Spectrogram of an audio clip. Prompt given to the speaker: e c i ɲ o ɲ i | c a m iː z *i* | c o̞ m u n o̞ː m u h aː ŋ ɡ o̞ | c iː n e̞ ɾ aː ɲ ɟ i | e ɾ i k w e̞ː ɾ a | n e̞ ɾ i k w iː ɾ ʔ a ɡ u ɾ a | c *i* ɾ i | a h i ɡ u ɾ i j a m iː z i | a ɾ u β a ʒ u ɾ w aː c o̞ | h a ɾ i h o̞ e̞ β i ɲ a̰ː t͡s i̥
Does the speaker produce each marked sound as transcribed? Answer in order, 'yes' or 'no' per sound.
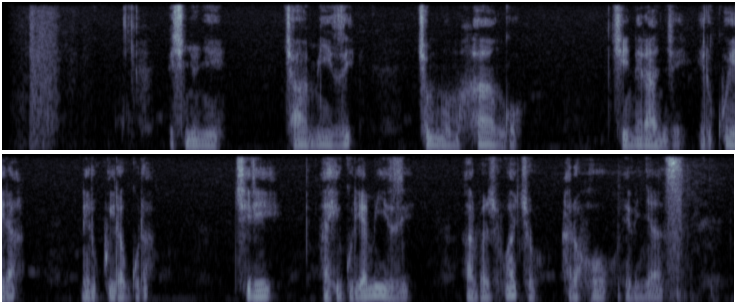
yes, yes

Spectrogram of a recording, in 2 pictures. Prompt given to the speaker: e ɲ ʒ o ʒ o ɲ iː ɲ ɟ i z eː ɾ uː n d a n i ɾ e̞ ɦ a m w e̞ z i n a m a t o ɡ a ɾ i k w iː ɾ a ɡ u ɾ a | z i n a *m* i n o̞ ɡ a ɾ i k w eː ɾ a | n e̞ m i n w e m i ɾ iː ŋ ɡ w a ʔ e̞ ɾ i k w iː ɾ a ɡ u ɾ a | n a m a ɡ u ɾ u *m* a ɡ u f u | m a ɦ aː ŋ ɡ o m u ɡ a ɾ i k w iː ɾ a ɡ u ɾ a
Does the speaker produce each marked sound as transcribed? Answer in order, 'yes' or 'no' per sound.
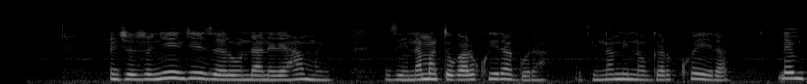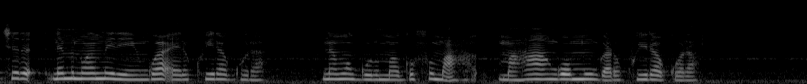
yes, yes

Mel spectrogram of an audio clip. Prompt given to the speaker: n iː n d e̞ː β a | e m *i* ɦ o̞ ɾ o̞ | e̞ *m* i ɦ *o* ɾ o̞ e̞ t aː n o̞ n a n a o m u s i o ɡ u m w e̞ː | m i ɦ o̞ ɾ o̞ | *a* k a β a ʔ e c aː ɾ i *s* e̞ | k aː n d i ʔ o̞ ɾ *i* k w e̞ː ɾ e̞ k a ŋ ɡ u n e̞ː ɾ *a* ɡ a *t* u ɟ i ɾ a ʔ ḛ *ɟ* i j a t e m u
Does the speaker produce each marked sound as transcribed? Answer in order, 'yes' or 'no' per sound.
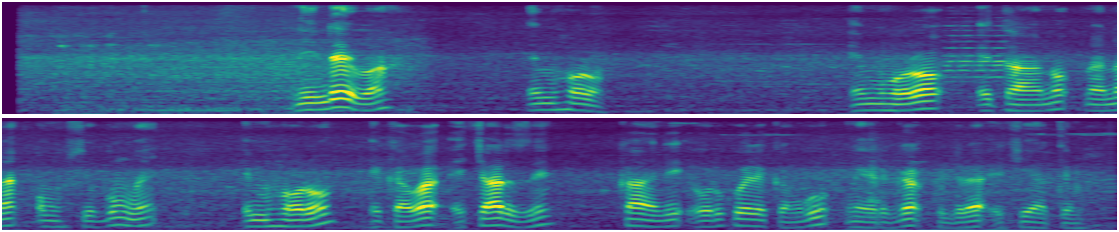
yes, yes, yes, no, no, yes, no, no, no

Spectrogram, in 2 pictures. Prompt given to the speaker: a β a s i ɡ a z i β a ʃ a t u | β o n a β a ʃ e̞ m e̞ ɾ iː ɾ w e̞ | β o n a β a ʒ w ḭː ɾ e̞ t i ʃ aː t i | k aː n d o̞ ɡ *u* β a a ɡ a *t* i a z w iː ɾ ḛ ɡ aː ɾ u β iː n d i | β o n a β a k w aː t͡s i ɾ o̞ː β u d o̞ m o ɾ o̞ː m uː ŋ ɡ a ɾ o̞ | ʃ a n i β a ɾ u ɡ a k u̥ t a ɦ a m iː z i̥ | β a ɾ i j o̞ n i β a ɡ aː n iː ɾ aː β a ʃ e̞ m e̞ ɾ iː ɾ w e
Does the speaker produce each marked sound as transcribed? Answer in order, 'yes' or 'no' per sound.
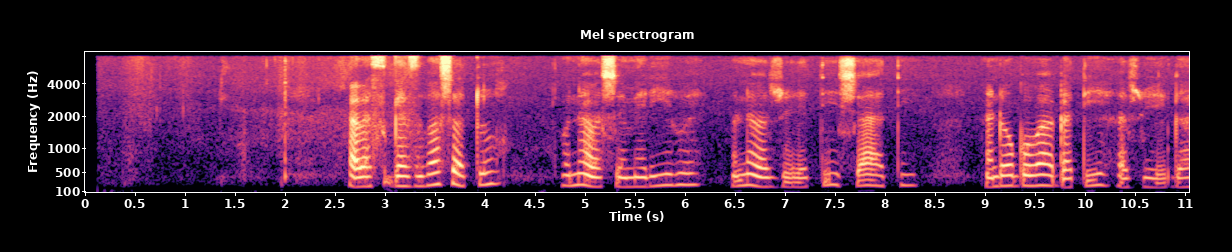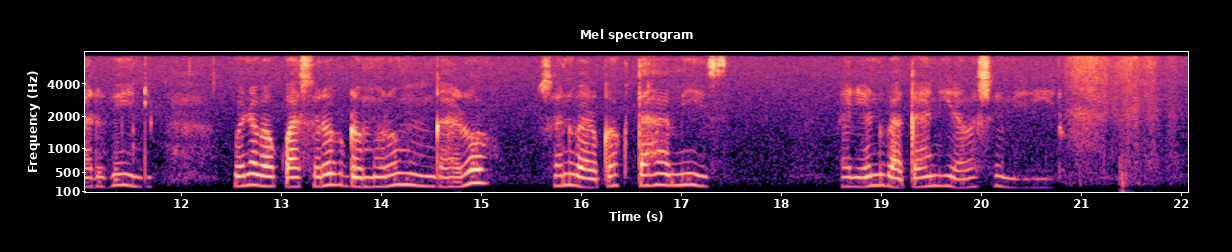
no, yes

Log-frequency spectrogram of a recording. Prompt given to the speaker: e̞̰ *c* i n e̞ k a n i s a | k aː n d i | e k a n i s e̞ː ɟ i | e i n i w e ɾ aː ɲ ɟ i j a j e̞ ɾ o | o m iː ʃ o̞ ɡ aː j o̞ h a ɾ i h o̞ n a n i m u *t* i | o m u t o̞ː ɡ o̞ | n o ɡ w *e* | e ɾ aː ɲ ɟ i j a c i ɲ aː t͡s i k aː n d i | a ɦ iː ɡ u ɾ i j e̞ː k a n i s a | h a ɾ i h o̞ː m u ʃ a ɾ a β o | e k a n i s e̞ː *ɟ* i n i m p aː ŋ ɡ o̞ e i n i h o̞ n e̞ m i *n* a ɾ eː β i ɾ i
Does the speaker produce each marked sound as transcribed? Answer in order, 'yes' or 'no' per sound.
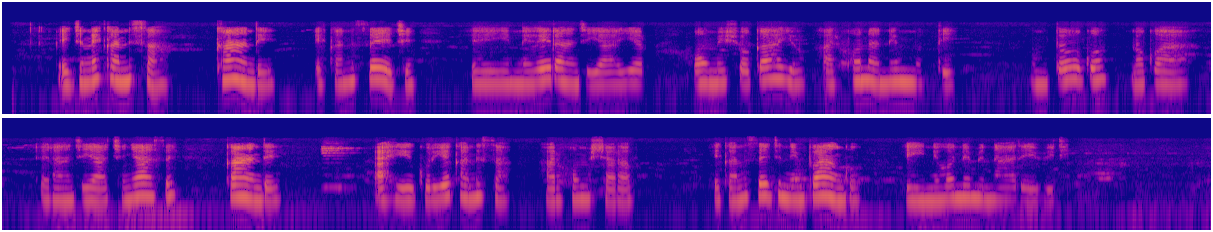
no, yes, no, yes, yes

